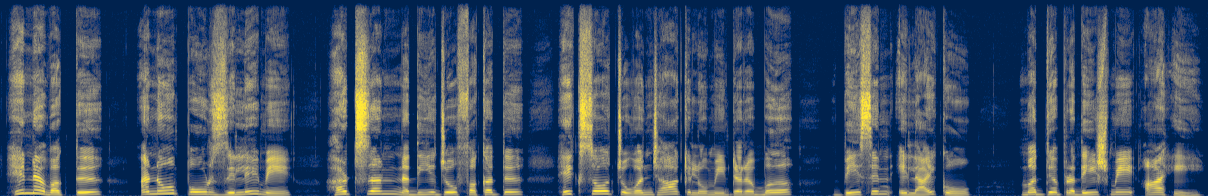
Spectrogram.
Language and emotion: Sindhi, neutral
